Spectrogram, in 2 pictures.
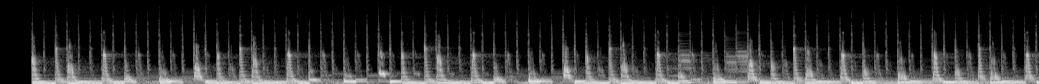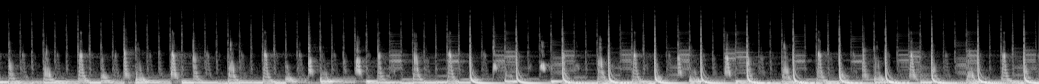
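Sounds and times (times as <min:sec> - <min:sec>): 
drum machine with EQ and compression: 0:00.3 - 0:20.7.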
